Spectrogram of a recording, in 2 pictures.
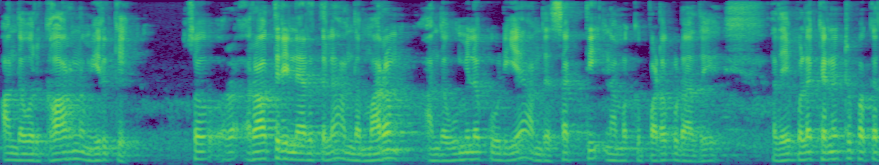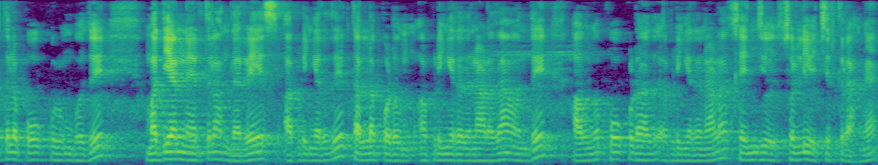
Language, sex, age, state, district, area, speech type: Tamil, male, 60+, Tamil Nadu, Ariyalur, rural, spontaneous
